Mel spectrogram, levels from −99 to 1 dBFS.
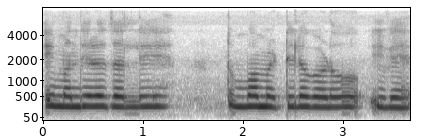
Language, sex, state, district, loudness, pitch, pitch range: Kannada, female, Karnataka, Mysore, -25 LUFS, 250 Hz, 240-255 Hz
